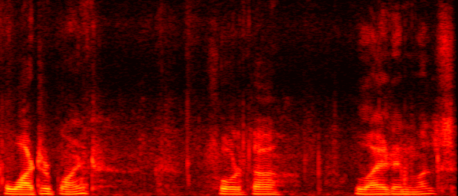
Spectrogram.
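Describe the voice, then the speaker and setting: Through noticeable background noise, a man speaks with monotone, flat intonation. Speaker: nature vlogger. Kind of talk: walking vlog narration. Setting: outdoors in forest. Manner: quiet, speaking softly.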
